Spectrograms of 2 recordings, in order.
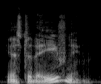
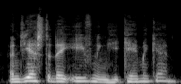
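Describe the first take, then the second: First: YESTERDAY EVENING as a question in a man's voice; questioning echo. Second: Put-on high young woman's statement; anxious maid. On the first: Chevalier querying the maid, "Yesterday evening" rising in question. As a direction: repeat "Yesterday evening" with a rise at the end. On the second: Maid reporting the man's return, high and anxious. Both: A narrator's reading.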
